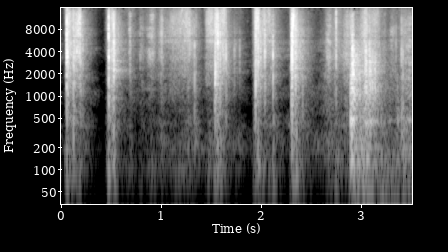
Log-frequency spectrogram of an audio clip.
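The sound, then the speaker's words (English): Papery rustles and snaps as a tarot card is pulled from a deck. A series of short, crisp bursts comes in an uneven rhythm, fairly loud and with no talking. “What I'm going to do for this episode is I'm going to pull a card.”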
